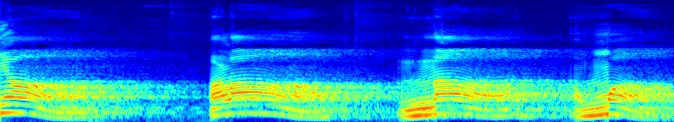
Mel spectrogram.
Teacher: पंचमाक्षर को चरित्र करते समय मुख और नाक दोनों से ध्वनि उच्चरित होती है इसीलिए हम इनको नासिक की abhiyanjan भी कहते हैं इसके बाद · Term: नासिक के व्यंजन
